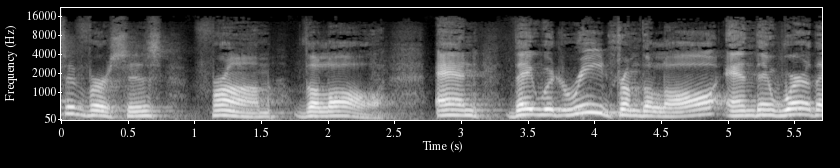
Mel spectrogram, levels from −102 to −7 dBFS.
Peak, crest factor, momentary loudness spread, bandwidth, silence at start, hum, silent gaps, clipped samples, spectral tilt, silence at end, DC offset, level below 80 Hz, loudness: -2 dBFS; 14 dB; 8 LU; 14 kHz; 0 s; none; none; under 0.1%; -7 dB/octave; 0 s; under 0.1%; -54 dBFS; -18 LUFS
